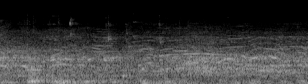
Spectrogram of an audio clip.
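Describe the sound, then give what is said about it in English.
A basketball is dribbled repeatedly during a game, the bounces faint and blurred within a steady, loud wash of crowd noise. “Tyrus Fleetwood has the ball in his hand, doing a whole bunch of dribbling, turns it over.”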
